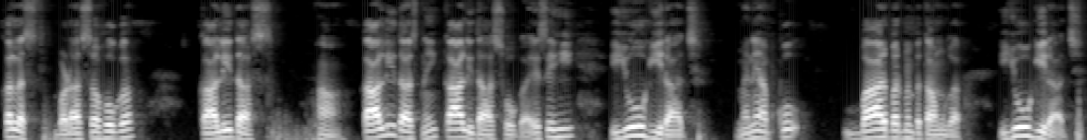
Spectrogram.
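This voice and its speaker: A man's voice: on the high side, animated, a little mellow. A male teacher going through correct Hindi spellings word by word for exam students, repeating each word and telling them to take care. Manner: repeats words slowly and reminds students to pay attention. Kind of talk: exam-prep spelling lesson.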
